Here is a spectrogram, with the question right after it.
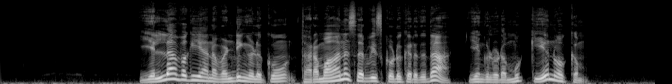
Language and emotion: Tamil, happy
